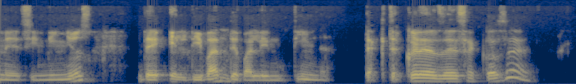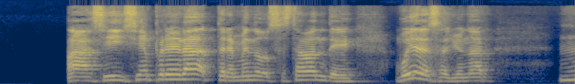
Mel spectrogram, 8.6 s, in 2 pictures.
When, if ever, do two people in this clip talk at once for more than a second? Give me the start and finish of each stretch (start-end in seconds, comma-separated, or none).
none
